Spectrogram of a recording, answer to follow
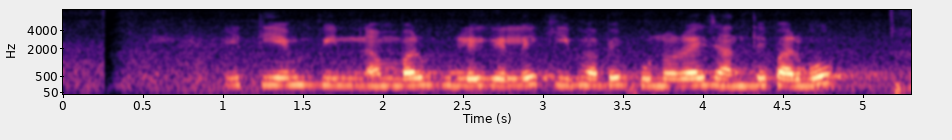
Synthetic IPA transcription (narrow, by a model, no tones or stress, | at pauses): eʈiempinnambaɾbʱuleɡelekibʱabepunoɾaed͡ʑant̪epaɾbo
